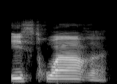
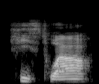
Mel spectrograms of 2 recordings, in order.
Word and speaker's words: histoire: We don't pronounce it homme. We don't say histoire, hôpital. It is homme, histoire, hôpital, habitude, homme, histoire, hôpital, habitude. So if you guys notice, the songs are usually pronounced start from the vowel, because the sound of the H is deleted.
